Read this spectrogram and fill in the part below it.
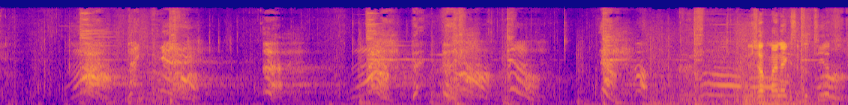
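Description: Metal blades clash and ring sharply.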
